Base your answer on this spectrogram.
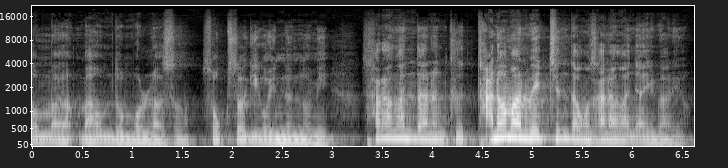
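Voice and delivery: ordinary delivery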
